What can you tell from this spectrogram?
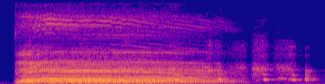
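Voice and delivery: long, loud, high panicked gasp; a drawn-out shrieking gasp of panic. Retold or imitated. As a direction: gasp as if the worst is happening. Full panic on the ride.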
